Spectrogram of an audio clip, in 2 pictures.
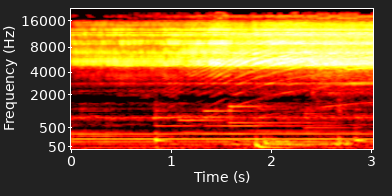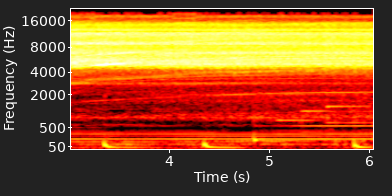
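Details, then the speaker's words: Vevor S-R hanging flex shaft carving tool, 0–18000 rpm, running in reverse: high steady whine with faint regular ticking underneath; sounds different from forward but normal, used over 100 hours without smoke or popping. "Now I'm not entirely sure what it is, but it is certainly different. And it had me worried at first, but I've now used this for well over 100 hours. And it has not smoked or popped or made any other funky noises. It just consistently sounds different between forward and reverse."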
